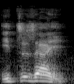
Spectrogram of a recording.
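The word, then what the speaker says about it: 逸材: 발음은 이츠자이.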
